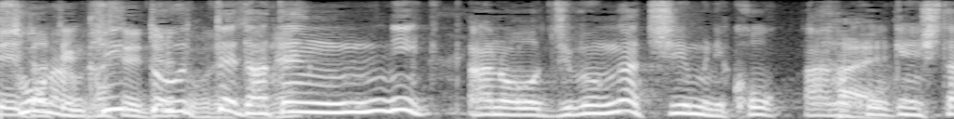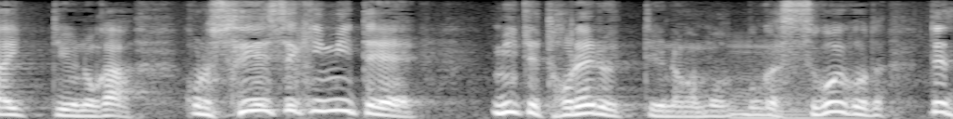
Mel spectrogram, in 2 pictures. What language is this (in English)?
Japanese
